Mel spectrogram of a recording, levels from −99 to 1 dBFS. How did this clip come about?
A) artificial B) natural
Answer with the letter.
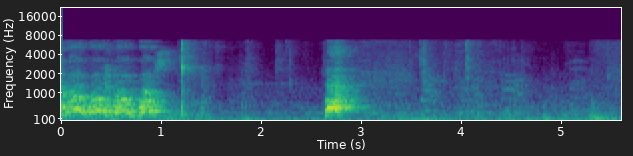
B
